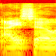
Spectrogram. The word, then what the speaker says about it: ISO: to the mystery of why we call it ISO and how it's pronounced if you're interested in more pedantic trivia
